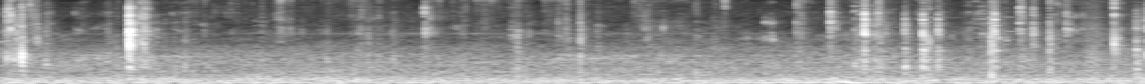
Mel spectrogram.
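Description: Close-up chewing and biting of people eating by hand, heard as scattered wet mouth clicks and smacks, with a sharper click about a second in.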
